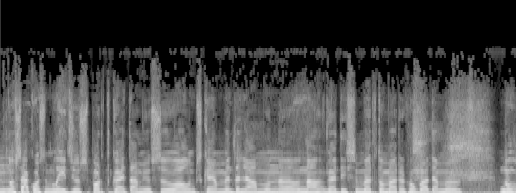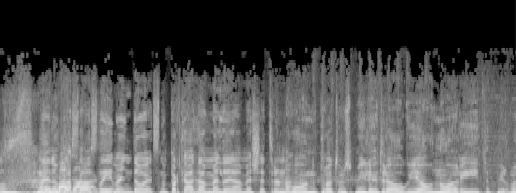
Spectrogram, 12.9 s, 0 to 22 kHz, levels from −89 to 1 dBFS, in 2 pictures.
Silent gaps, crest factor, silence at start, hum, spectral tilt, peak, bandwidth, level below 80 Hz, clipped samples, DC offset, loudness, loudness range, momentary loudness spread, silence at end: none; 10 dB; 0 s; none; -5 dB/octave; -4 dBFS; 16 kHz; -30 dBFS; under 0.1%; under 0.1%; -15 LUFS; 1 LU; 4 LU; 0 s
